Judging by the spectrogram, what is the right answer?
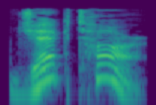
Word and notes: jack-tar: British English

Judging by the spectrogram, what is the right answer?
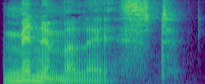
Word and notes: minimalist: British English

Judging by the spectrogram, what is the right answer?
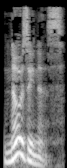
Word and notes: nosiness: British English

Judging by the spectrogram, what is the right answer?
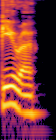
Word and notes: bureau: British English

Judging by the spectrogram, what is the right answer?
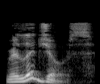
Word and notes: religiose: British English

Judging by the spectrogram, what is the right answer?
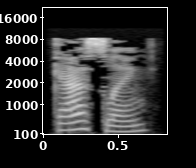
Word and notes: castling: British English

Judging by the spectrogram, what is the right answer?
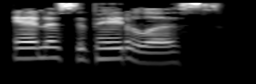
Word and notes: anisopetalous: British English

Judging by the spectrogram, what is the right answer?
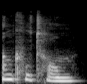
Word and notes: uncle tom: British English

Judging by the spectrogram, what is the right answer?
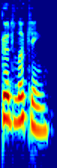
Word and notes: good-looking: American English

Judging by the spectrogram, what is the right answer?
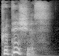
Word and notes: propitious: British English

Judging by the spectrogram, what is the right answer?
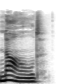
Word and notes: gnarled: British English

